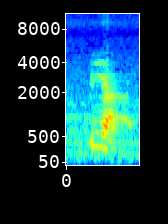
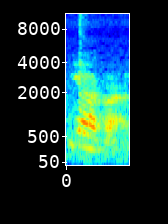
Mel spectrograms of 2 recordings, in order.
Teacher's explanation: Jadi ketika dari bunyi atas, bunyi tinggi, close, kemudian ke bunyi bawah, itu pasti memunculkan bunyi iyah. Dan lidahnya itu mengarah ke arah palatal.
